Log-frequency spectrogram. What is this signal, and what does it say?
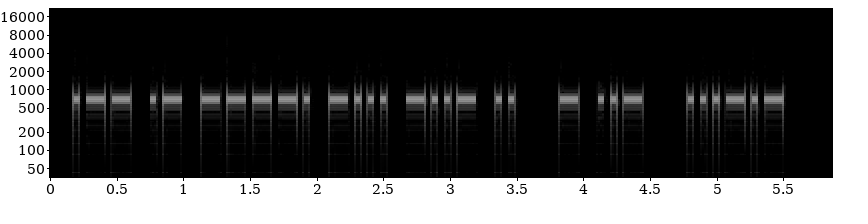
Morse code, heard as a keyed tone, about 25 wpm, 700 Hz. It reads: WA9BXI TU <SK>
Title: K1USN SST QSO Practice 25wpm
